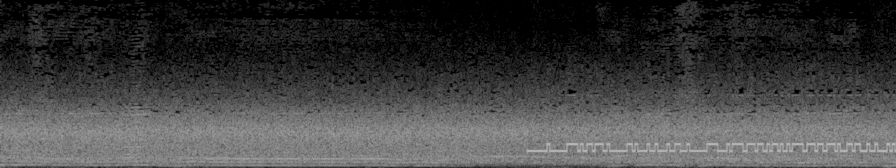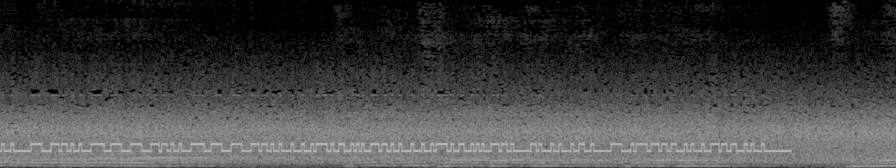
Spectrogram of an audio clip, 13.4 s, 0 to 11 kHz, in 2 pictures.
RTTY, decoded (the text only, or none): G2OE DE HL6O 599 599 1326 1326 G2OE CQ CQ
